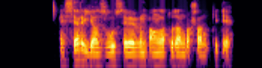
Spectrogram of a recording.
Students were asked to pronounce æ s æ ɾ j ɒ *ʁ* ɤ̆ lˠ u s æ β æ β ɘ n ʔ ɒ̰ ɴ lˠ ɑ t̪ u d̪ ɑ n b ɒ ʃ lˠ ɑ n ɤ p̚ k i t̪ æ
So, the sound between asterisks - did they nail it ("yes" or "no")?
no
